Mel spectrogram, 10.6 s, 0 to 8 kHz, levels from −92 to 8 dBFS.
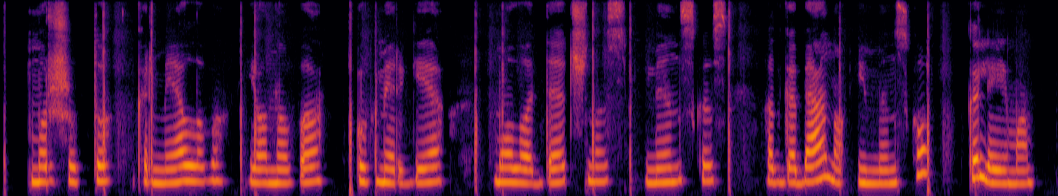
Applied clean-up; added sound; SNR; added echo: neural mask model RNNoise.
